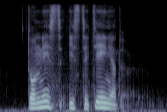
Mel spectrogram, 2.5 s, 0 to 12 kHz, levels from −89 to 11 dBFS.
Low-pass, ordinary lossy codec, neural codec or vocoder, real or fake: 9.9 kHz; Opus, 64 kbps; autoencoder, 22.05 kHz, a latent of 192 numbers a frame, VITS, trained on many speakers; fake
